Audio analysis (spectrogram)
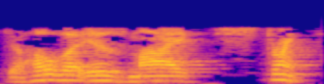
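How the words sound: The word strength is stressed. The power comes from God, not from oneself. "if we place the emphasis on the fourth word"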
